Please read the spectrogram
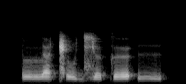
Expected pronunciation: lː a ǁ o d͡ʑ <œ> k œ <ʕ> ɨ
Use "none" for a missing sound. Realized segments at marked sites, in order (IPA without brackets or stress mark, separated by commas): œ, ʔ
